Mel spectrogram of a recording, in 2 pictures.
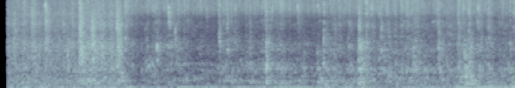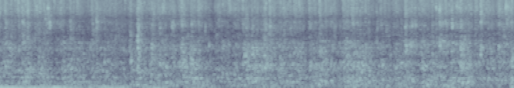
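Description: Hail pelting a car's sheet-metal hood and roof and the surrounding grass and gravel: a steady hiss packed with many small, sharp ticks. A low rumble runs under it and drops out about two-thirds of the way through.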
